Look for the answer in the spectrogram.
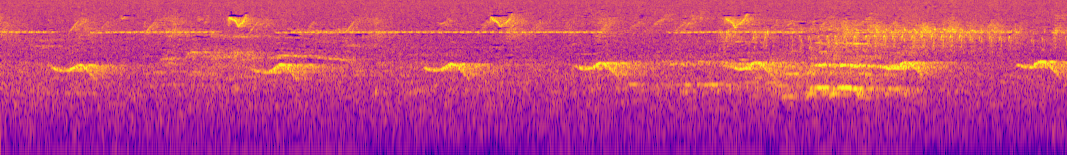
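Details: Asian koel, male and female, from Thailand's range in Asia; a series of clear rising whistled notes repeated about every one and a half to two seconds, around six calls, with faint chirps from other birds and steady background hum.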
